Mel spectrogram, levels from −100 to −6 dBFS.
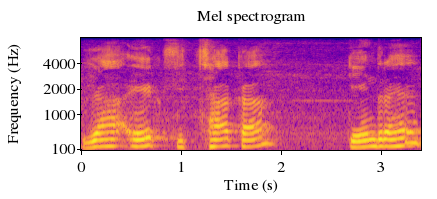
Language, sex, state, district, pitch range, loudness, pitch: Hindi, male, Karnataka, Bangalore, 170-195 Hz, -15 LUFS, 180 Hz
